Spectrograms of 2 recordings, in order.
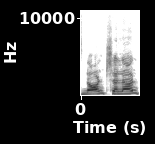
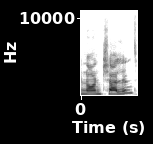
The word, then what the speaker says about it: nonchalant: The word here is nonchalant or nonchalant. Both pronunciations are okay.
